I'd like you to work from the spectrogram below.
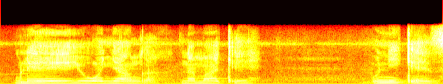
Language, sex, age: Zulu, female, 17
